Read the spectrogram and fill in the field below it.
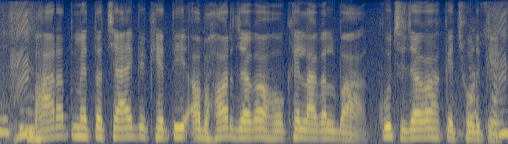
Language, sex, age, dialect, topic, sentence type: Bhojpuri, male, 25-30, Northern, agriculture, statement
